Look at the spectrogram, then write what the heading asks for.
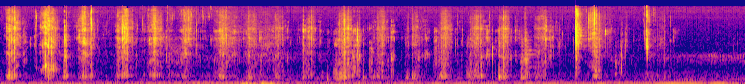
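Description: Crunchy chewing of raw green ambarella fruit, about three crisp crunches a second. About eight seconds in the crunching stops and gives way to softer swallowing from a drink bottle.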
